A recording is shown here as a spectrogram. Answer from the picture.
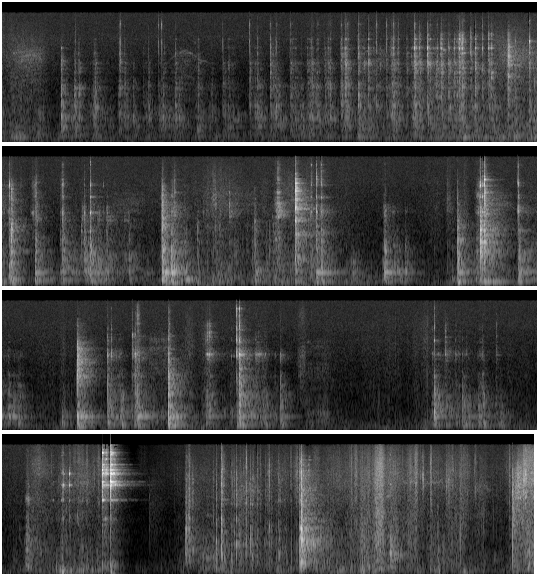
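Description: Hand wrench working a hydraulic fitting on a snow plow's lift cylinder: a run of sharp, ringing metal clinks and scrapes as the fitting is turned and tightened, with a loud single clink near the end.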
